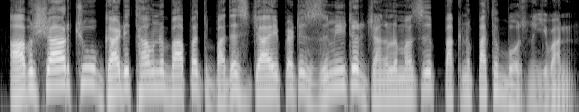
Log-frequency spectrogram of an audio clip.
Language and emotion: Kashmiri, neutral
